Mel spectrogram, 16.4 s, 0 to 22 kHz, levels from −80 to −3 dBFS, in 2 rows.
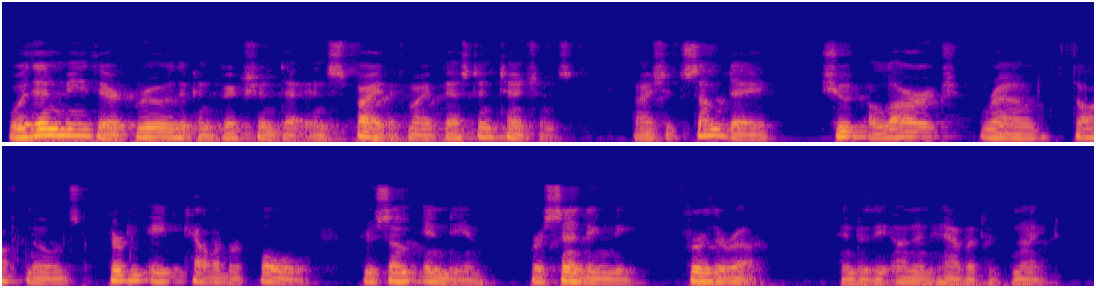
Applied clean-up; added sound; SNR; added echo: neural mask model DeepFilterNet 3.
